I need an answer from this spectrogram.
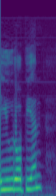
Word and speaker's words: European: So she is an honest girl, he is a European, EU makes European, yak kommiste you andi.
